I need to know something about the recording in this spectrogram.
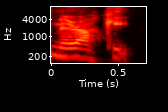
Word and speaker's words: Meraki: Today, I have with me the CEO and founder of Meraki, Miss Yosha Gupta.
